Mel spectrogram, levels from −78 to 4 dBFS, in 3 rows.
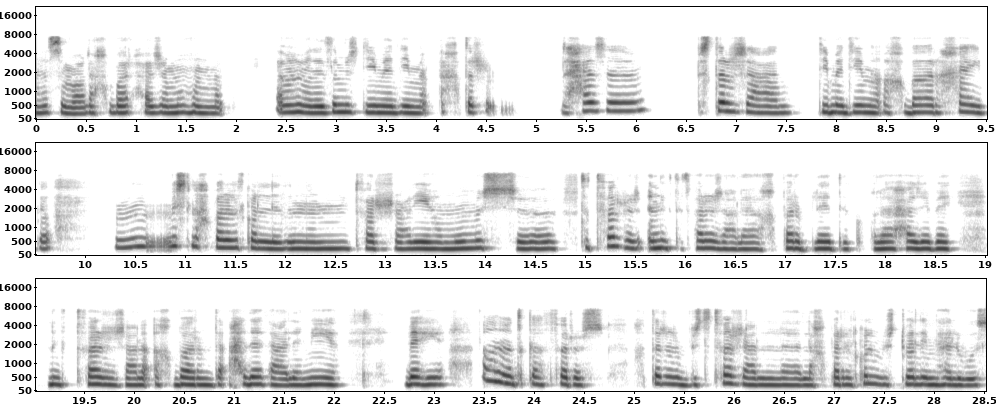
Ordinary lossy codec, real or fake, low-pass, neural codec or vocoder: none; real; 7.2 kHz; none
